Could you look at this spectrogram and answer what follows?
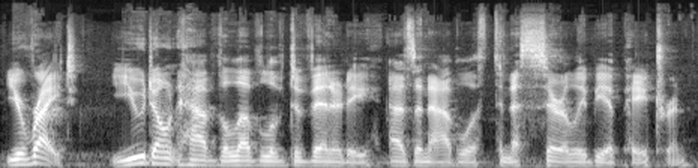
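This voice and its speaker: Game master, male, lower register, conversational and improvised delivery for tabletop play. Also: steady tone, quick pace.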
